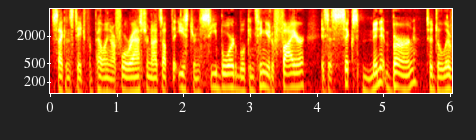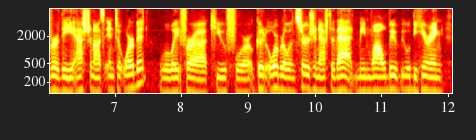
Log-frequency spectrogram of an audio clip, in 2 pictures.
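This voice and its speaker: Bright, crisp-edged man commentating a launch. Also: medium pitch, fairly even intonation, brisk, hardly any pauses. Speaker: launch webcast host. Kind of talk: live technical commentary.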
